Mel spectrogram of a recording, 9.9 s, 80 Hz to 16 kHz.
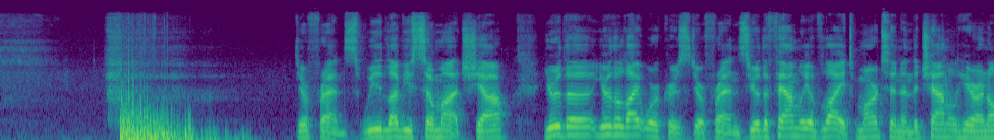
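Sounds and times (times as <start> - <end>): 
deep breath: 0.0 - 2.6, 5.1 - 5.4
speech: 3.0 - 9.9.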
